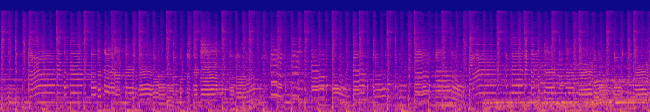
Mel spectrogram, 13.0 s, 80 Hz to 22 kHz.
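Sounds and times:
country band with sliding guitar: 0.0s - 13.0s.

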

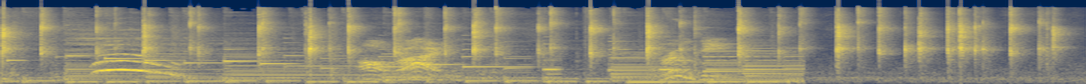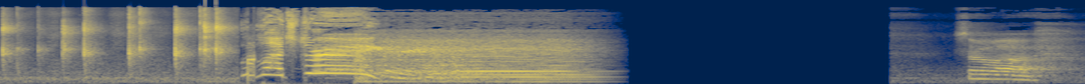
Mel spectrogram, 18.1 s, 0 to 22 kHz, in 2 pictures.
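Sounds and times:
upbeat music with bass beat: 0.0s - 6.7s
finger snapping: 0.0s - 11.0s.

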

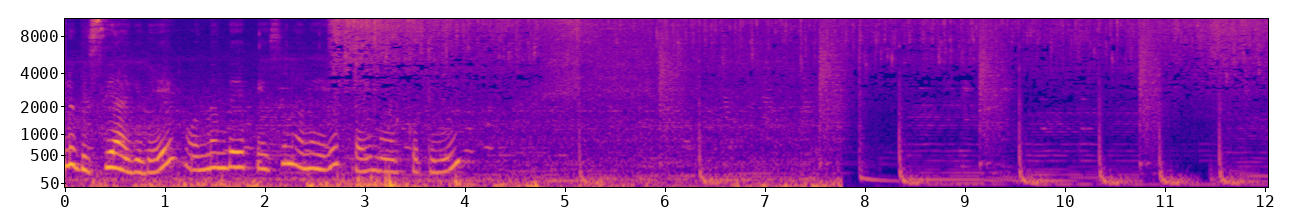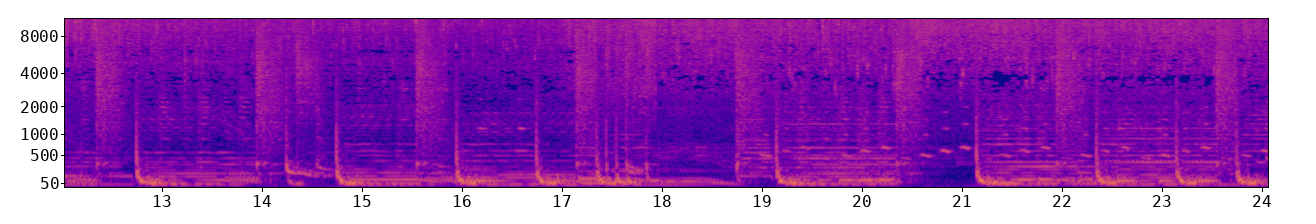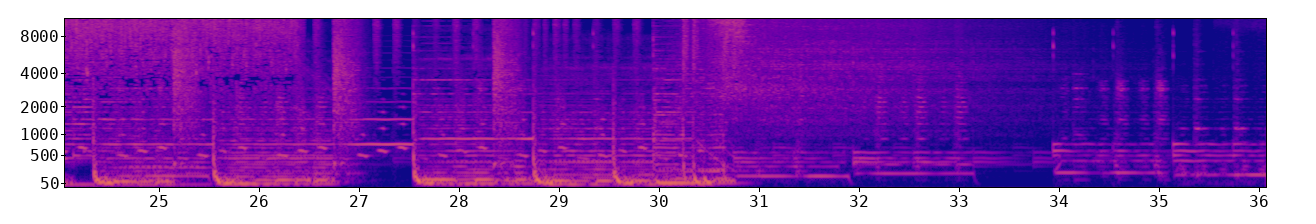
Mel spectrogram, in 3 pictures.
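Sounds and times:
fish sizzling in hot oil: 2.7s - 26.6s
background music with beat: 3.1s - 36.0s.

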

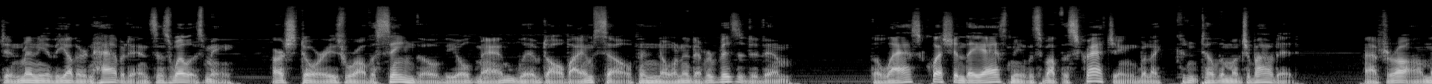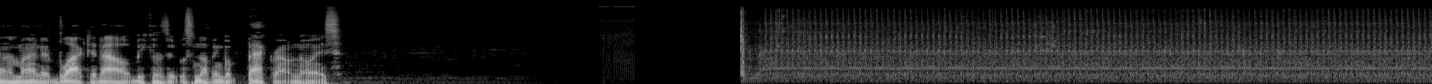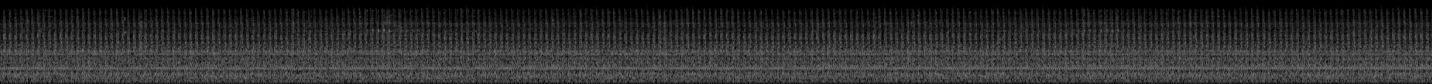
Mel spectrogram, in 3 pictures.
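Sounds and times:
small motor drone: 21.8s - 42.9s.

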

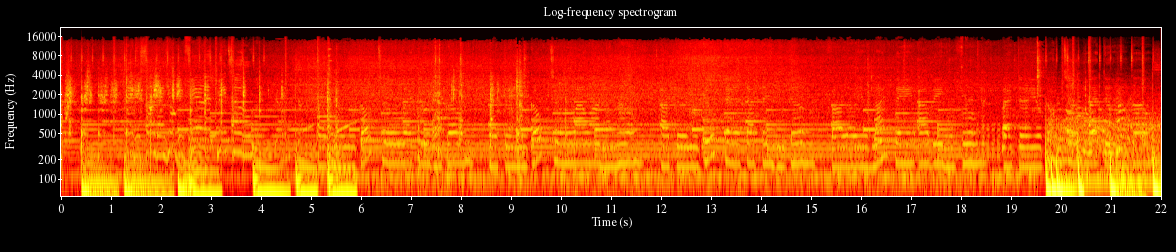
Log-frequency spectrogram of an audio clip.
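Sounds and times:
steak sizzling in a frying pan: 0.0s - 2.4s
utensil clicking and scraping: 0.0s - 4.6s
background music with bass: 0.0s - 9.6s, 16.4s - 22.0s
deep bass hit: 0.4s - 3.2s, 3.9s - 6.0s, 19.7s - 22.0s.

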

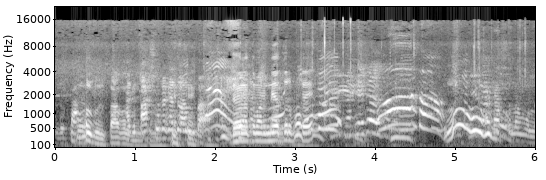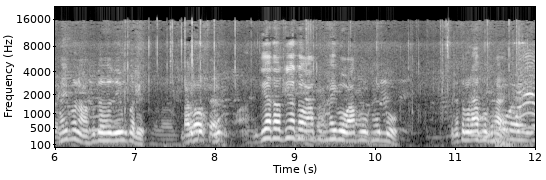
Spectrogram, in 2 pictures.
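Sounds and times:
young children talking: 1.4s - 5.6s, 11.4s - 12.0s.

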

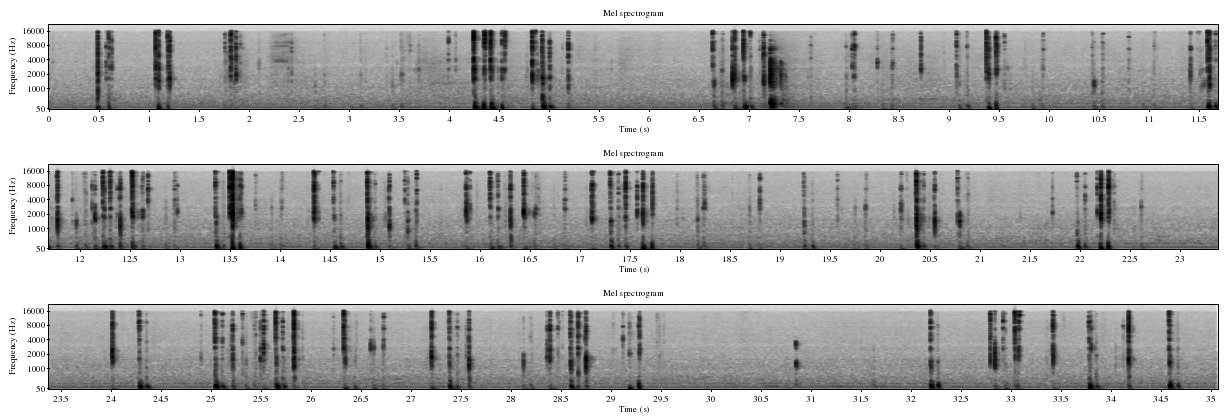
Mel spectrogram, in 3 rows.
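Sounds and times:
faint keyboard typing: 0.0s - 5.4s, 6.6s - 21.0s, 21.6s - 22.8s, 23.9s - 29.6s, 30.8s - 34.9s.

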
